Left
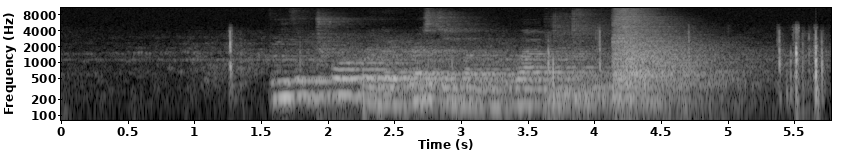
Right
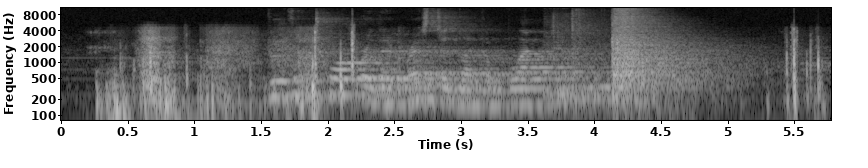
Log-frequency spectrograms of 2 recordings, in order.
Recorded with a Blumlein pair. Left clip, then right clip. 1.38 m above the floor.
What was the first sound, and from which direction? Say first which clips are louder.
A woman speaking: right 11 dB; 50° right.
